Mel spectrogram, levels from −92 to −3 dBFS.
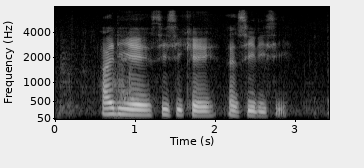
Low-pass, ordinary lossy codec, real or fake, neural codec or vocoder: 7.2 kHz; none; real; none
